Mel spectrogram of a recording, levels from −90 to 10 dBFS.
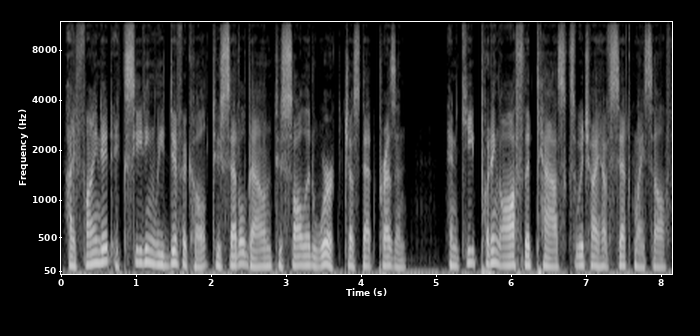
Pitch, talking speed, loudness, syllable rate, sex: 125 Hz, 185 wpm, -18 LUFS, 4.7 syllables/s, male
